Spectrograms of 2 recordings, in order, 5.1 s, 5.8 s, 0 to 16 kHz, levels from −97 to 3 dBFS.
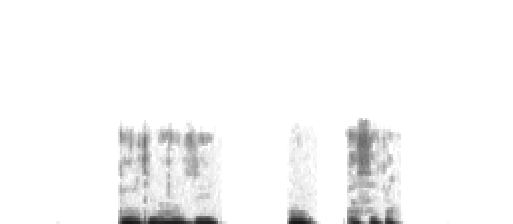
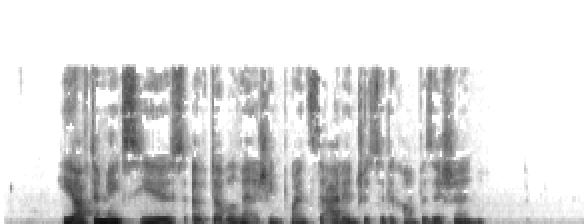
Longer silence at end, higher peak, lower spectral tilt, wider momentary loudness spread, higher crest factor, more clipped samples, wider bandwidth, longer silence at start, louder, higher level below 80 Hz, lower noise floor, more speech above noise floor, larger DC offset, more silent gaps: first, 1.2 s vs 1.05 s; about the same, -2 dBFS vs -2 dBFS; first, -10 dB/octave vs -5 dB/octave; second, 12 LU vs 17 LU; about the same, 16 dB vs 16 dB; neither; second, 6.8 kHz vs 11.5 kHz; first, 1.2 s vs 0.6 s; about the same, -18 LUFS vs -17 LUFS; first, -44 dBFS vs -60 dBFS; first, under -90 dBFS vs -75 dBFS; first, over 75 dB vs 59 dB; neither; first, 2.27-2.85 s, 3.19-3.41 s vs none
